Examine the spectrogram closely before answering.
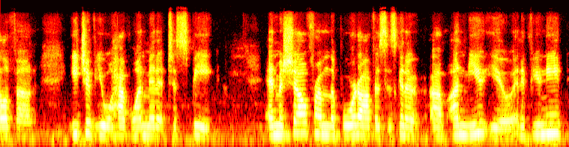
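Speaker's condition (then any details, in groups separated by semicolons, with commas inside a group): No condition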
